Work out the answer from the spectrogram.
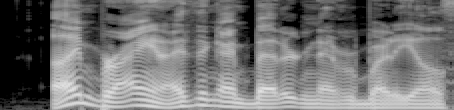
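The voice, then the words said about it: Impression of the host. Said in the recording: “Do an impression of me.”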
